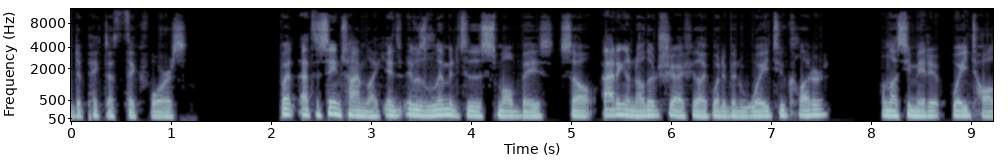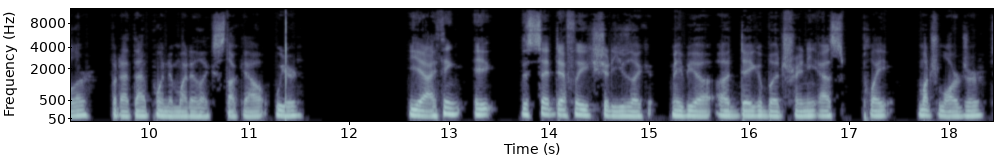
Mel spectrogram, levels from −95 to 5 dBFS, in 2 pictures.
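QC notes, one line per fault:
11.37 s: file header played as audio. A single sharp, loud click cuts through the speech, where a new segment was appended with its WAV header intact. Those few dozen header bytes get decoded as sample values, producing an abrupt snap unrelated to the surrounding signal.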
